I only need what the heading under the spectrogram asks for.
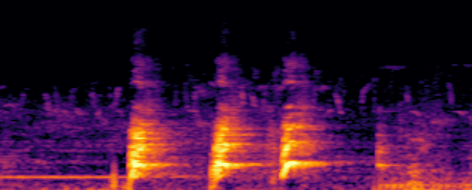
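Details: Leo the German Shepherd gives three short barks with a ringing tonal tail, about half a second apart, then a softer trailing sound; a steady low hum underlies the start.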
